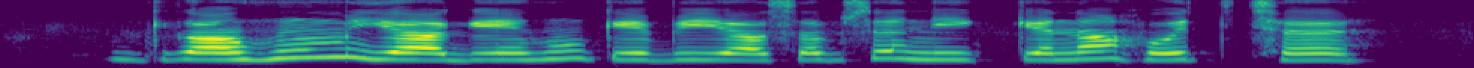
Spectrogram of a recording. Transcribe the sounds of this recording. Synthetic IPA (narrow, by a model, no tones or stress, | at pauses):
ɡɾaɦumjaɡeɦũkebʱijasəbsenikːenaɦoːt̪t͡ʃʰɛ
